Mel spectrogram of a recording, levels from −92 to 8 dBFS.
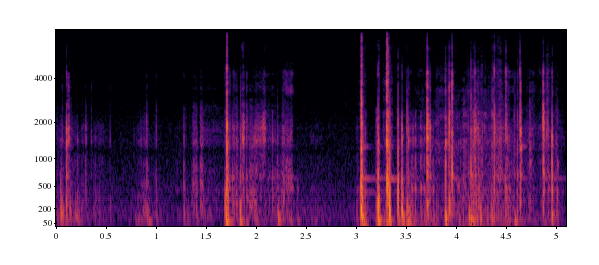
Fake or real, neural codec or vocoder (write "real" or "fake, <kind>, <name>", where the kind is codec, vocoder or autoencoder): fake, vocoder, Vocos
